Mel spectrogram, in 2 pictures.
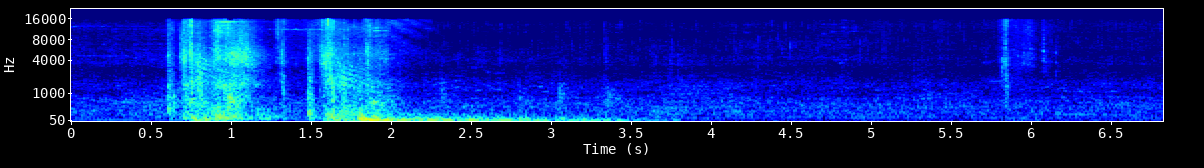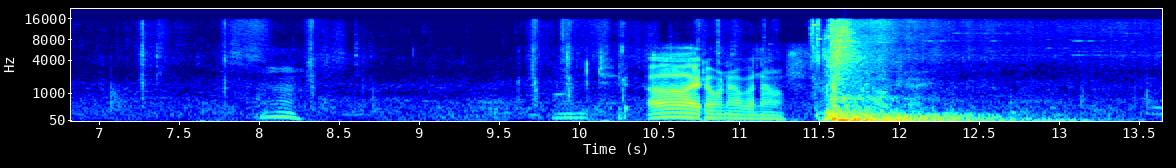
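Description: Game sound effects whoosh as cards are played.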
